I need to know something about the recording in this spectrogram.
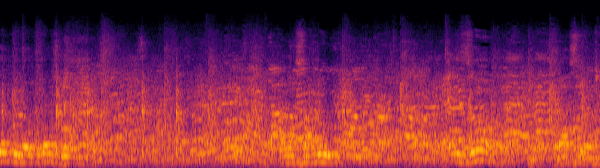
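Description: A live band plays music with drums and percussion.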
